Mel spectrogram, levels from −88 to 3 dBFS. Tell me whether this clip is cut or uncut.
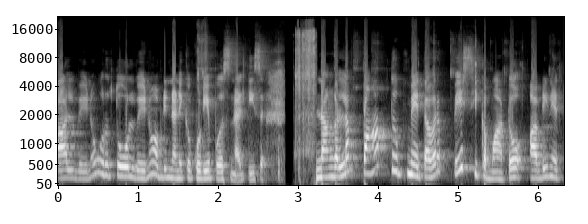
cut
